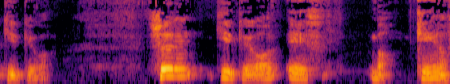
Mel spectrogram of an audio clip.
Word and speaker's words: Kierkegaard: Tengo que hacer un pequeño desvío, un excursus, para decir quién es Kierkegaard, que lo verán escrito como Kierkegaard, Kierkegaard, con K las 2 veces, pero se pronuncia Kierkegaard.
